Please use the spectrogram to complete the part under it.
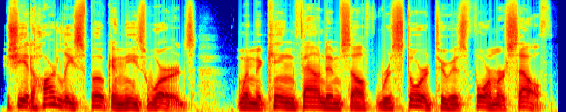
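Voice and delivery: ordinary delivery, nothing marked

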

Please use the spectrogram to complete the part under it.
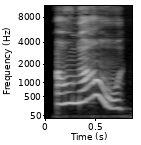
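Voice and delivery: put-on high, dismayed girl's voice; acted high-pitched dismay; surprised. A narrator's reading. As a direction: react in surprise, pitched well up. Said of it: "looking surprised".

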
